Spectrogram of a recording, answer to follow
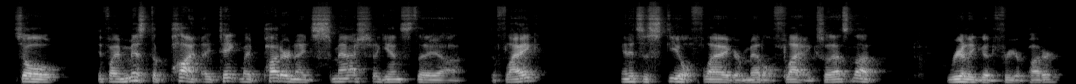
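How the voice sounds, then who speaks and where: An unremarkable speaking voice with a Canadian accent, lively intonation and a moderate pace. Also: man, medium pitch for a man. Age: 60s. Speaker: former professional hockey player. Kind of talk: casual chat.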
